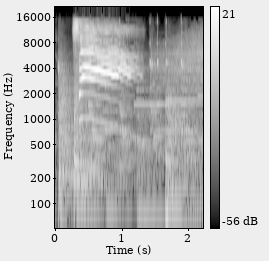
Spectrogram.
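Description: A cartoon creature's high, squeaky cry: one call falling in pitch, over light background music. A low drum beat comes in near the end.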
